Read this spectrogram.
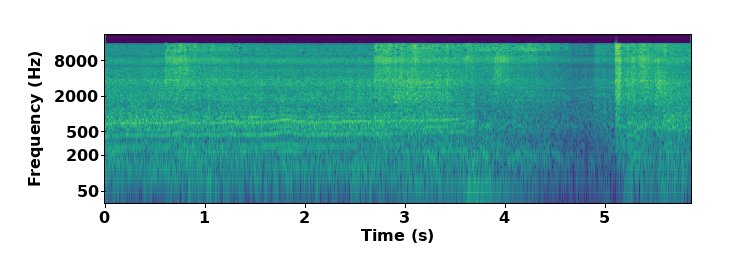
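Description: Tyres crunch and skid over gravel and dirt.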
